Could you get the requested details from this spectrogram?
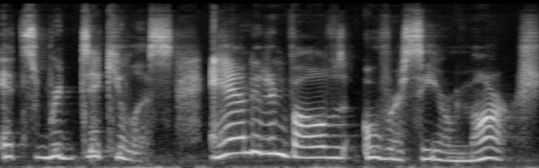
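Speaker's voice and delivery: hushed, secretive, conspiratorial half-whisper. Voicing a character who tells Godzilla a secret: half-whispering conspiratorially. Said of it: "now whispering conspiratorially".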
